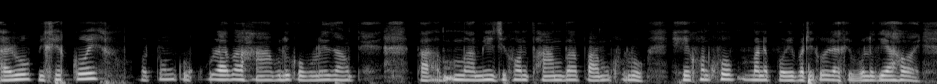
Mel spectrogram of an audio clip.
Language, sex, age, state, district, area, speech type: Assamese, female, 30-45, Assam, Sivasagar, rural, spontaneous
